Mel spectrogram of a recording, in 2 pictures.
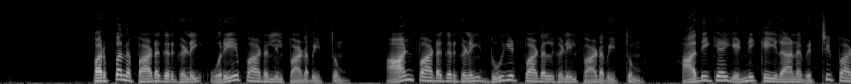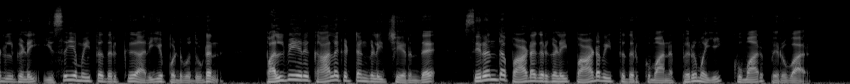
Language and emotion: Tamil, neutral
